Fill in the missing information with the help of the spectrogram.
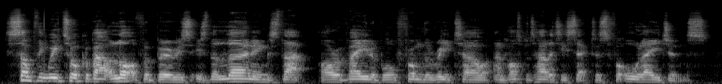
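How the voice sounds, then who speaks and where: A man's voice: on the low side, a little fast, few pauses. A man hosting a company interview series, introducing it and chatting with a guest in a loose, friendly way full of ums. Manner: friendly, loose, lots of ums and trailing phrases. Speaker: host from the company. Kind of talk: interview host, casual business chat.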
